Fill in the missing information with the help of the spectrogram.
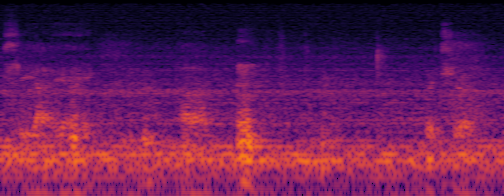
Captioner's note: laugh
